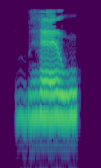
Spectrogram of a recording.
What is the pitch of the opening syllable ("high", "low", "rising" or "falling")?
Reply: high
